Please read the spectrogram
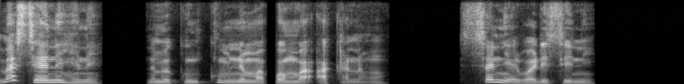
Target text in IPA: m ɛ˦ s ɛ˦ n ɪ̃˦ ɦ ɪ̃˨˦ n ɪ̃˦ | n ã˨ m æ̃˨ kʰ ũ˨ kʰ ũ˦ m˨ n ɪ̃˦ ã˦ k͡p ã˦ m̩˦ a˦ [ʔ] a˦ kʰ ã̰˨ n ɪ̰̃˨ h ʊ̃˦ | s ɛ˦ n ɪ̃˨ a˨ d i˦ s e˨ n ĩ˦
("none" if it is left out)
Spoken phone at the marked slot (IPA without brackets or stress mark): ʔ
